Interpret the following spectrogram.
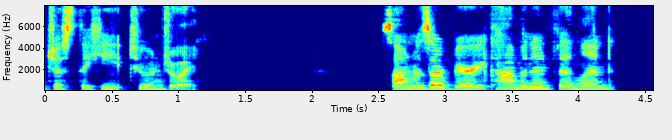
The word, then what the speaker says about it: sauna: you a bit about saunas I'm going to be using the finished pronunciation which is sauna in American culture it sounds a bit more like sauna saunas were first invented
